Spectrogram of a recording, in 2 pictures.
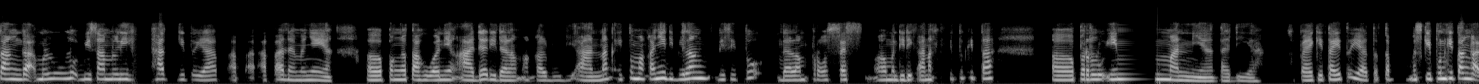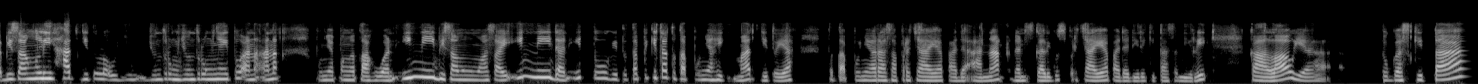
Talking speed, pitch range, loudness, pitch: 165 wpm, 195-250 Hz, -23 LUFS, 220 Hz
